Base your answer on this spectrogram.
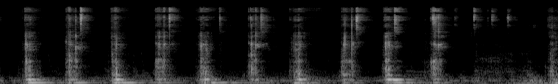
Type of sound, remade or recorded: remade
